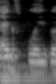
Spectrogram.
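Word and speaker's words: X-Blade (χ-blade): Well, it looks like the X-Blade, but pronounced key, like key.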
